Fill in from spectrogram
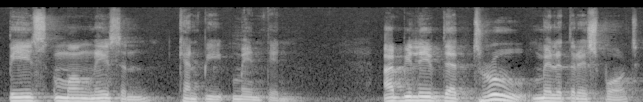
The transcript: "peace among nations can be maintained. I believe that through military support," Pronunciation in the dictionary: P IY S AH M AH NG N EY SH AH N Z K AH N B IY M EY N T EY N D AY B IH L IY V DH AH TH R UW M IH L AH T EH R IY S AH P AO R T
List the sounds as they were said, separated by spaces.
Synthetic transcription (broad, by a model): P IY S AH M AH NG N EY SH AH N K AH N B IY M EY N T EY N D AY B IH L IY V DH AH T R UW M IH L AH T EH R IY S P AO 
